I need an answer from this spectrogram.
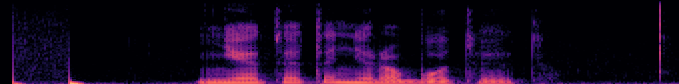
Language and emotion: Russian, neutral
